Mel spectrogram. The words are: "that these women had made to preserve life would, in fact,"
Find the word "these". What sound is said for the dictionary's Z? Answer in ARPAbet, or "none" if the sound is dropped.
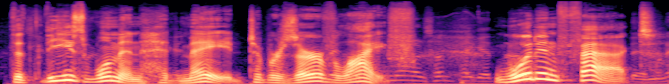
Z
